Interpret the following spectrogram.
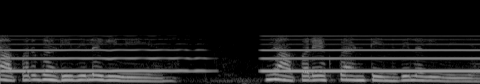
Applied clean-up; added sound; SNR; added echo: none; Wind instrument, woodwind instrument; 0 dB; none.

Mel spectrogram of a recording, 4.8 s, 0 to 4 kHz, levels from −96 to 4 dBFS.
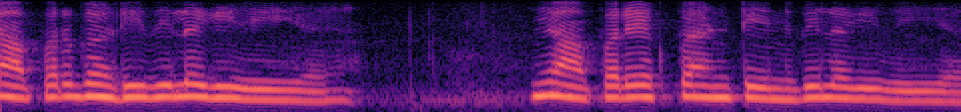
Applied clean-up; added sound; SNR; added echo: none; none; none; none.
